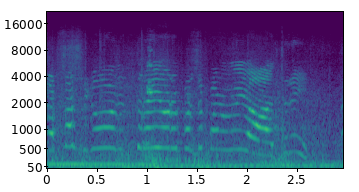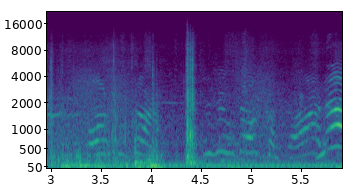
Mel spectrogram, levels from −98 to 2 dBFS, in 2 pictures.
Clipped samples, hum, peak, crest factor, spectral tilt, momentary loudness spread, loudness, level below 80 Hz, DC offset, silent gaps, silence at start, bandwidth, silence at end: under 0.1%; none; -16 dBFS; 20 dB; -5.5 dB/octave; 12 LU; -38 LUFS; -42 dBFS; under 0.1%; none; 0 s; 13 kHz; 0 s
